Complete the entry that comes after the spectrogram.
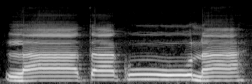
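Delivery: লা তাকুনা with the লা stretched one alif long; slow recitation of লা তাকুনা; long vowel drawn out. Shown as a demonstration. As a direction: draw out the লা, then তাকুনা slowly. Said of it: "কিভাবে পড়ব?".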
